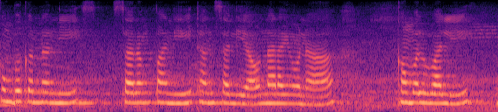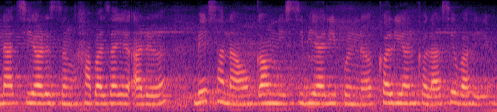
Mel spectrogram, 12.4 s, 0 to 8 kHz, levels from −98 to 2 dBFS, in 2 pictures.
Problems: constant background noise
